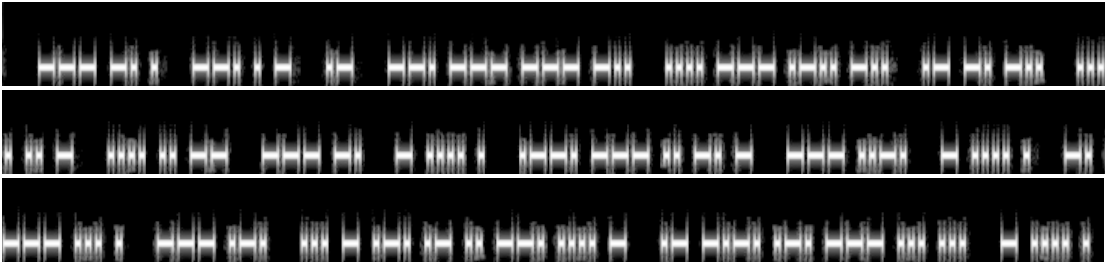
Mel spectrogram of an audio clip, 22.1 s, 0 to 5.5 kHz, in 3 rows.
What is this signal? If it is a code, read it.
Morse code, heard as a keyed tone, about 35 wpm, 600 Hz. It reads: ONE GET A GOOD HOLD AND HIT HIM ON THE POINT OF THE NOSE OR STRAIGHT ACROSS THE
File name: the old man and the sea 2 35wpm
